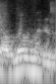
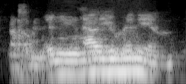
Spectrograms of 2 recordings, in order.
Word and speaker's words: aluminum: You make aluminum out of it. Except in England. In England, it's not aluminum. What is it in England? Aluminium. Yeah. We can say it in 4 syllables.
